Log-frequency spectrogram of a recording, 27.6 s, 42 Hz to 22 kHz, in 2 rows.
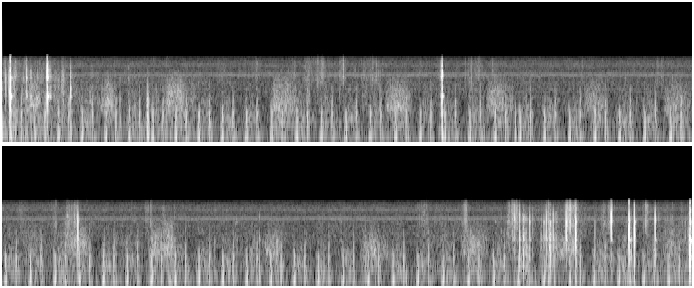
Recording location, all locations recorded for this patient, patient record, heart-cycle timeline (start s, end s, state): aortic valve (AV)
aortic valve (AV)+pulmonary valve (PV)+tricuspid valve (TV)+mitral valve (MV)
#Age: Child
#Sex: Female
#Height: 114.0 cm
#Weight: 17.7 kg
#Pregnancy status: False
#Murmur: Present
#Murmur locations: aortic valve (AV)+pulmonary valve (PV)+tricuspid valve (TV)
#Most audible location: tricuspid valve (TV)
#Systolic murmur timing: Early-systolic
#Systolic murmur shape: Decrescendo
#Systolic murmur grading: I/VI
#Systolic murmur pitch: Low
#Systolic murmur quality: Blowing
#Diastolic murmur timing: nan
#Diastolic murmur shape: nan
#Diastolic murmur grading: nan
#Diastolic murmur pitch: nan
#Diastolic murmur quality: nan
#Outcome: Abnormal
#Campaign: 2014 screening campaign
0.00	5.84	unannotated
5.84	5.96	S1
5.96	6.08	systole
6.08	6.16	S2
6.16	6.36	diastole
6.36	6.46	S1
6.46	6.58	systole
6.58	6.68	S2
6.68	6.84	diastole
6.84	6.94	S1
6.94	7.06	systole
7.06	7.16	S2
7.16	7.34	diastole
7.34	7.44	S1
7.44	7.54	systole
7.54	7.62	S2
7.62	7.82	diastole
7.82	7.96	S1
7.96	8.06	systole
8.06	8.16	S2
8.16	8.34	diastole
8.34	8.44	S1
8.44	8.54	systole
8.54	8.62	S2
8.62	8.76	diastole
8.76	8.90	S1
8.90	9.04	systole
9.04	9.14	S2
9.14	9.32	diastole
9.32	9.42	S1
9.42	9.54	systole
9.54	9.64	S2
9.64	9.82	diastole
9.82	9.94	S1
9.94	10.04	systole
10.04	10.14	S2
10.14	10.32	diastole
10.32	10.42	S1
10.42	10.54	systole
10.54	10.62	S2
10.62	10.82	diastole
10.82	10.92	S1
10.92	11.04	systole
11.04	11.12	S2
11.12	11.32	diastole
11.32	11.42	S1
11.42	11.54	systole
11.54	11.62	S2
11.62	11.82	diastole
11.82	11.94	S1
11.94	12.04	systole
12.04	12.14	S2
12.14	12.32	diastole
12.32	12.42	S1
12.42	12.54	systole
12.54	12.64	S2
12.64	12.82	diastole
12.82	12.94	S1
12.94	13.04	systole
13.04	13.12	S2
13.12	13.32	diastole
13.32	13.44	S1
13.44	13.56	systole
13.56	13.66	S2
13.66	13.84	diastole
13.84	13.94	S1
13.94	14.06	systole
14.06	14.14	S2
14.14	14.32	diastole
14.32	14.44	S1
14.44	14.54	systole
14.54	14.64	S2
14.64	14.77	diastole
14.77	27.60	unannotated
